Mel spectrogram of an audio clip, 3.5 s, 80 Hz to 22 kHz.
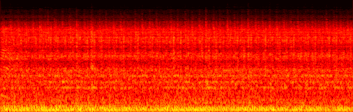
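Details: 1965 Jeep Wagoneer, original 3.8 L 230 cu in overhead-cam six, first start after 20 years of sitting, running after being flooded with too much gas: even, continuous idle with a steady low hum and no stumbles.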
